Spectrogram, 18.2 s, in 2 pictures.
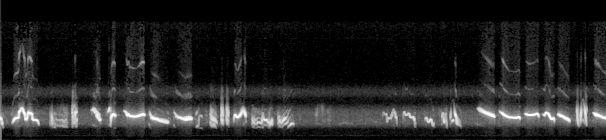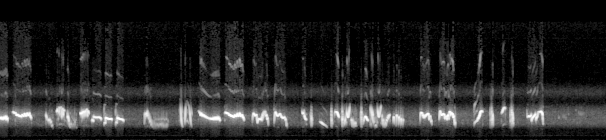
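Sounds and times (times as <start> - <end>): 
crested lark song: 0.0 - 4.4, 5.7 - 17.6.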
